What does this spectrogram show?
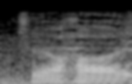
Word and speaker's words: Terra: time that Xehanort get Terra, yeah, I say Terra. Terra is how you pronounce that on Portuguese, by the way. That is a Portuguese word that's mean earth, so that's the why haters do that kind of joke.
